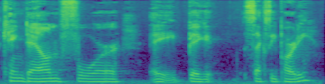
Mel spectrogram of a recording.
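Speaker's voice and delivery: ordinary talk, nothing marked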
